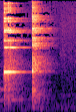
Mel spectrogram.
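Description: Two bright glass clinks close together as glasses of Erdinger Dunkel beer are tapped in a toast, each ringing briefly with a high metallic shimmer before fading into quiet.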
